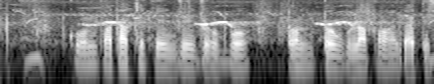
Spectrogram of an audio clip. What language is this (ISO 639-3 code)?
ben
